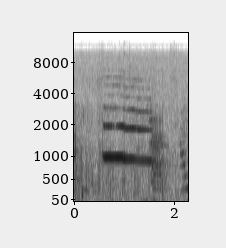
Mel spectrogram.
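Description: One high-pitched, drawn-out cry about half a second in, held for about a second with its pitch sagging slightly, then breaking off into a short rasp.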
